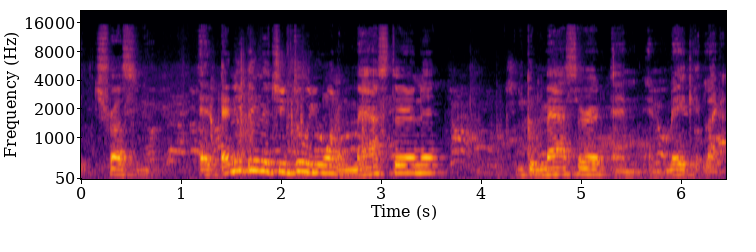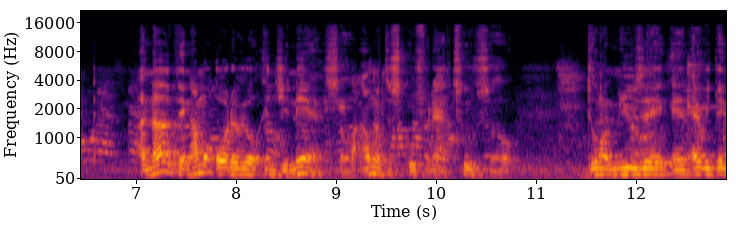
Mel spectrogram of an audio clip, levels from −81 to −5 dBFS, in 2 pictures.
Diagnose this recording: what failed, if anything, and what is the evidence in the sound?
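No failure detected anywhere.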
